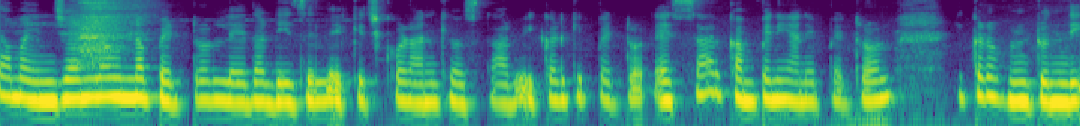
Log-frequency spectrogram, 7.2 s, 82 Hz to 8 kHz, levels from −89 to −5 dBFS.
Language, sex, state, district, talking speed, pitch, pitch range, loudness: Telugu, female, Andhra Pradesh, Chittoor, 150 wpm, 210 Hz, 200-225 Hz, -14 LUFS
